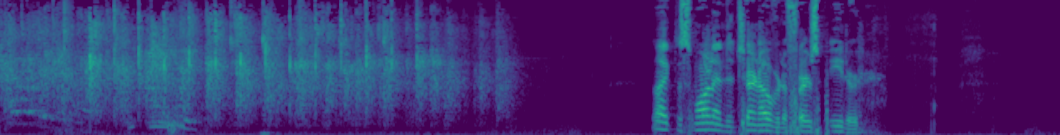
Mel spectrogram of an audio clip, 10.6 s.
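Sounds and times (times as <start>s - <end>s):
audience cheering and clapping: 0.0s - 5.1s
speech: 6.6s - 8.9s.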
